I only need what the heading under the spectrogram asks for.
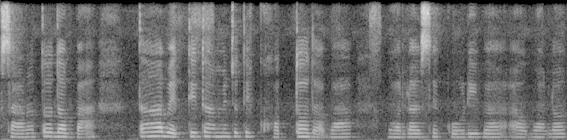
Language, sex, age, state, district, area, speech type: Odia, female, 18-30, Odisha, Cuttack, urban, spontaneous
